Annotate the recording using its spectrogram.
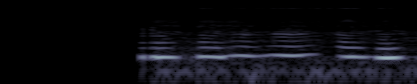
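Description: A woman's closed-mouth laugh, a hummed "hm-hm" that starts abruptly just under a second in, its pitch wavering up and down.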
